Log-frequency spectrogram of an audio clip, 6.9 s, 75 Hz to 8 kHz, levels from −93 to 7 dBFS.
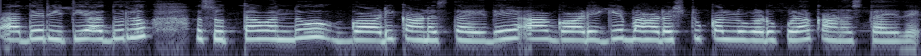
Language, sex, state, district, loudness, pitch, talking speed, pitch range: Kannada, female, Karnataka, Bidar, -13 LUFS, 300 Hz, 130 wpm, 290-315 Hz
